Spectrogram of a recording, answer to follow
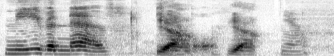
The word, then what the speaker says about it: Neve: He said it's a common mispronunciation, just like Neve and Nev Campbell. Yeah. Yeah. Nev Campbell and Neve. Somebody said Neve Campbell and she corrected him.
